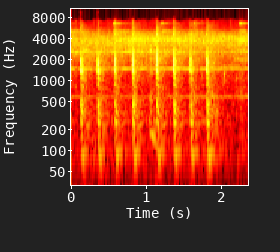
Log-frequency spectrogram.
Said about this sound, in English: Perhaps if I rap with my flashlight on the door, it'll attract somebody's attention.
